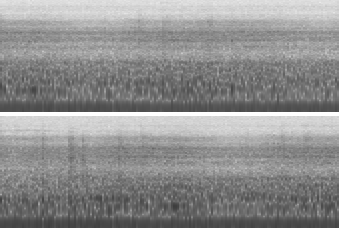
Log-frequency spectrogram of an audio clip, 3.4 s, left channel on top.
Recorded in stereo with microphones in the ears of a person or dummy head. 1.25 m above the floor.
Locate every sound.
0.0 s a machine running: 25° left (ahead or behind)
